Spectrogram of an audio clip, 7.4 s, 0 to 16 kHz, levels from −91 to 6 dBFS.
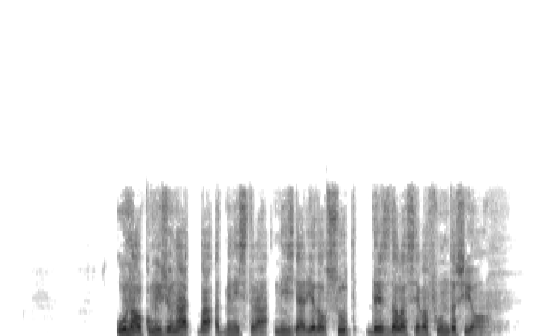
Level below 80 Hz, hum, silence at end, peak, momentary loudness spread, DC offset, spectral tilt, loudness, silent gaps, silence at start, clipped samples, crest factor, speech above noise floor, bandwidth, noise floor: -64 dBFS; none; 0.9 s; 0 dBFS; 11 LU; under 0.1%; -5.5 dB/octave; -19 LUFS; none; 1.55 s; under 0.1%; 20 dB; 71 dB; 7.4 kHz; -89 dBFS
